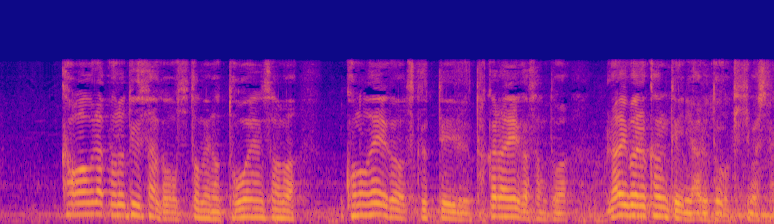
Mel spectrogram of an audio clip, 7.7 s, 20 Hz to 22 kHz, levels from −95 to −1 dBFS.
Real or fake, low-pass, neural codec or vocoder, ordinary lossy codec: fake; 7.2 kHz; codec, 16 kHz in and 24 kHz out, 2.2 kbps, FireRedTTS-2 codec; none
